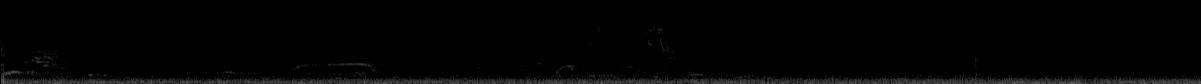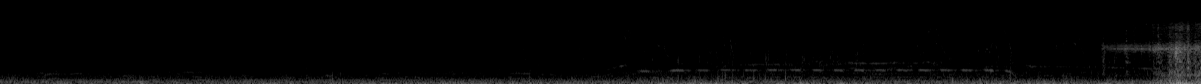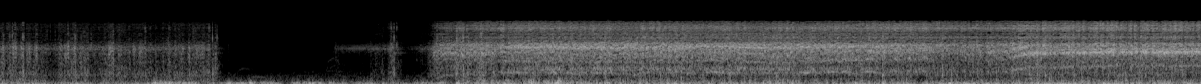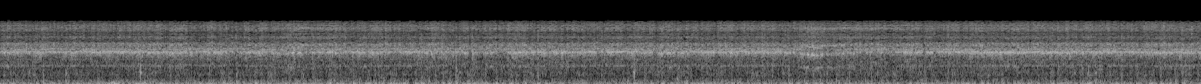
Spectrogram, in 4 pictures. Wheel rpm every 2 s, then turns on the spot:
0, 0, 0, 0, 0, 0, 0, 0, 0, 0, 0, 10, 20, 10, 130, 160, 170, 220, 240, 230, 230, 230, 230, 230.
24-26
